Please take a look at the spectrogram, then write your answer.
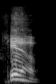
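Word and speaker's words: Kh'ymm: KH apostrophe YMM. But it's pronounced Kim.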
